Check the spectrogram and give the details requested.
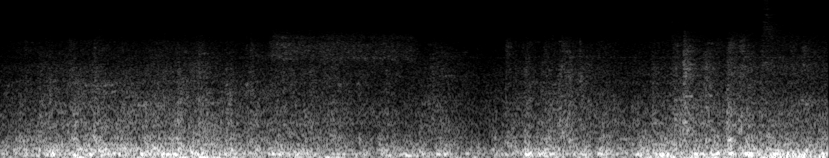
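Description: Train running on rails: a steady heavy rumble with rattling, getting a little louder near the end, when sharp clicks come in.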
